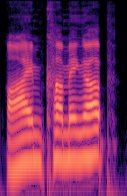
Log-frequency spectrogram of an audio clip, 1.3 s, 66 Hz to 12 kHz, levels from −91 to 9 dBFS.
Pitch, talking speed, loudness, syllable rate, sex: 165 Hz, 140 wpm, -15 LUFS, 3.8 syllables/s, male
